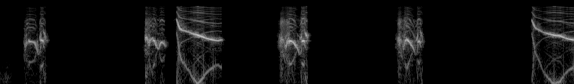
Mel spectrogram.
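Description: Yellow-rumped Marshbird song: short, buzzy chattering notes alternate with loud, ringing whistles that slide steeply downward, in phrases about once a second. No other sounds.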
